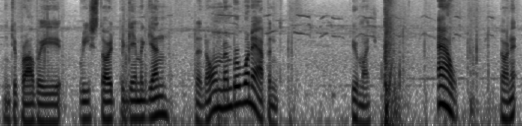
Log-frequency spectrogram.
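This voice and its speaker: A man's voice: on the low side, very animated, fairly quick, over music. A young man streaming a game, rambling and musing aloud with easy chuckles as he plays. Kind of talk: casual gameplay commentary.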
